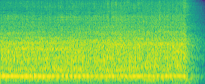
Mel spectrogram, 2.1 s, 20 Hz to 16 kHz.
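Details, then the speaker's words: Badland 2500 winch (wireless key fob version), bought sealed-new with a wiring issue out of the box: after solenoid wiring was checked and corrected, it retracts with a steady high electric whir at even pitch, then spins down cleanly. The motor runs normally. "i'm going on the extend aha now it works retract"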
